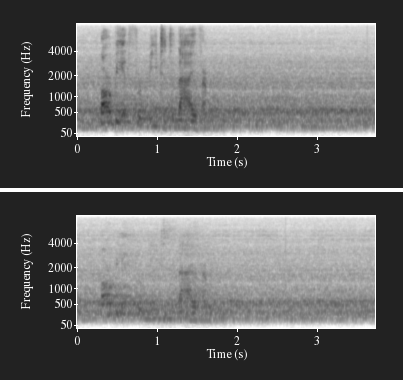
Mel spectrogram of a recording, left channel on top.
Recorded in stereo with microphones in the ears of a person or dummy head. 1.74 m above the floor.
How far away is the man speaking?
About 0.5 m.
